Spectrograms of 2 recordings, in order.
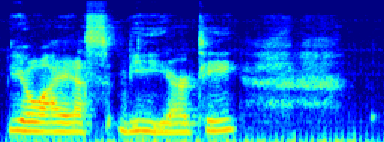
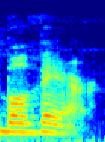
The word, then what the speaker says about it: Boisvert: for Beauvoir or Boisvert, if you want to say it the way it looks, B-O-I-S-V-E-R-T, which is actually pronounced Beauvoir, not Boisvert, it's Beauvoir. Look for Greenwood, because that's the English translation.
